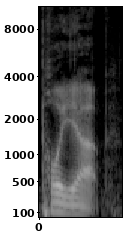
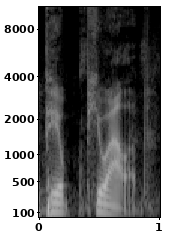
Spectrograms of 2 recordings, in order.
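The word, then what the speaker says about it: Puyallup: and a half that I lived there I pronounced it pul up yeah cuz isn't that where um what's his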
